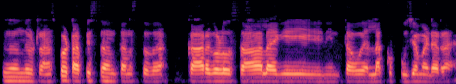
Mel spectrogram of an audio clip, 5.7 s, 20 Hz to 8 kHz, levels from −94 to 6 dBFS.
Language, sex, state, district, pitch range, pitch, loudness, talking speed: Kannada, male, Karnataka, Bijapur, 130-140 Hz, 135 Hz, -17 LUFS, 135 wpm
